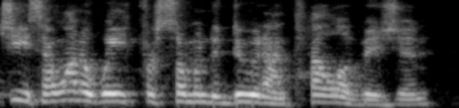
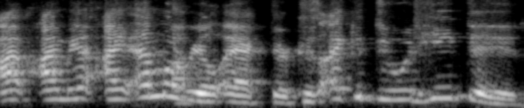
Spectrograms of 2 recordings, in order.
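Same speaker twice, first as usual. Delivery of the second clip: ordinary delivery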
